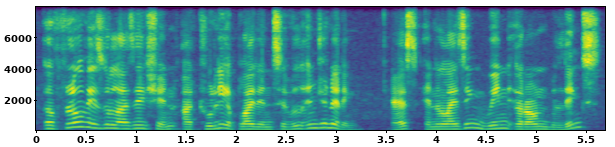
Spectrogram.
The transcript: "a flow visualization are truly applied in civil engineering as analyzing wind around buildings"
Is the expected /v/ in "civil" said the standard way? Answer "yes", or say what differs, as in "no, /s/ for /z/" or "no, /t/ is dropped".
yes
